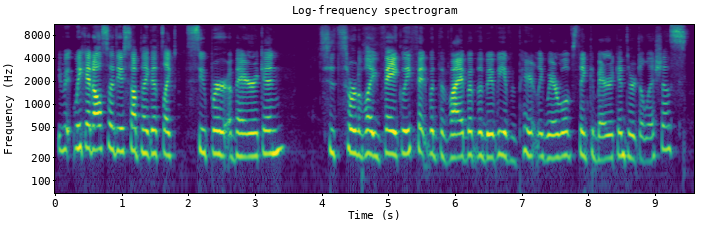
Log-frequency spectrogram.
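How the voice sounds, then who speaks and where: A woman's voice: medium pitch, fairly even intonation, fairly quick, pushed and bright. A woman talking casually as a player in a tabletop roleplaying game. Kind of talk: casual character introduction and banter.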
